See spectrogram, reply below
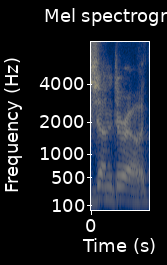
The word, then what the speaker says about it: Gendreau: So it's Gendreau. It's a French name.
